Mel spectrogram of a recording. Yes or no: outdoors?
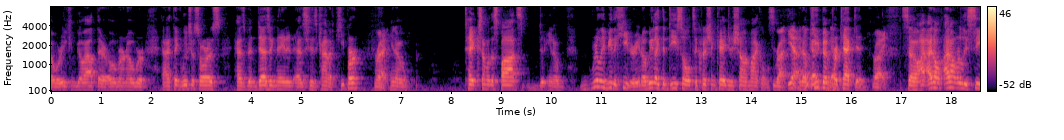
no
